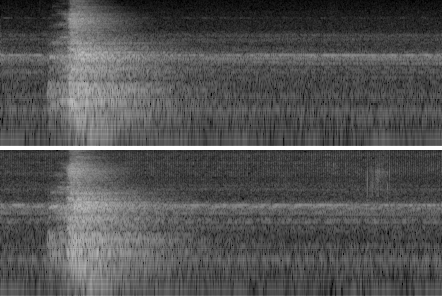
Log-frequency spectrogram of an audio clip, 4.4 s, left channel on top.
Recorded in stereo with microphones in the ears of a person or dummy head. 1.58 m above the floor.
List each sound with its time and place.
0.5 s a sneeze: 25° right (ahead or behind), 1.1 m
